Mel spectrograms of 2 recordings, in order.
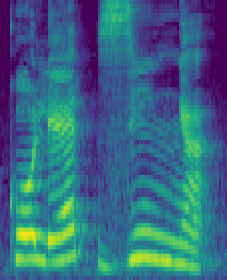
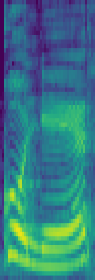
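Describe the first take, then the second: First: "colherzinha" stretched very slowly, suffix -zinha drawn out; slow teaching demo. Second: Said in the usual way. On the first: Shown as a demonstration. Teacher to pupils, showing the diminutive very slowly. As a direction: say "colherzinha" slowly, leaning on the ending. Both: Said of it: "Mudou o sentido da minha palavra".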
